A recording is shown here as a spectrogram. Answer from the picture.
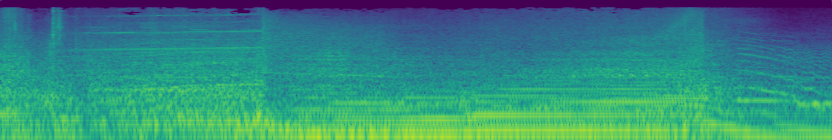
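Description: Car engine revving hard and accelerating, its pitch climbing in steps, then dropping sharply near the end.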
